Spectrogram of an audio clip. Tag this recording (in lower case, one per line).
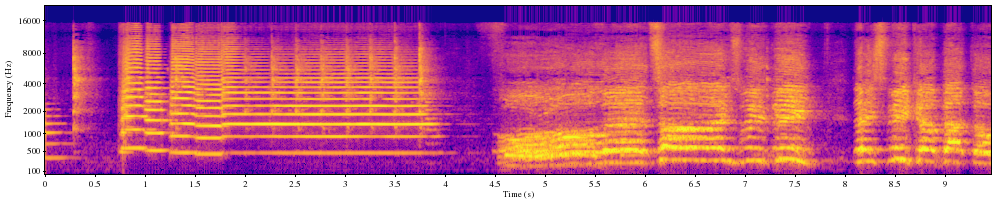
music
